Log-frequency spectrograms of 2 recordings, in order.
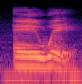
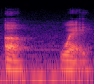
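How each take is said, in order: First: The first syllable has a full 'a' vowel. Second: The first syllable has a weak schwa vowel. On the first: "Instead of saying away" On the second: "I used the schwa sound for a"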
